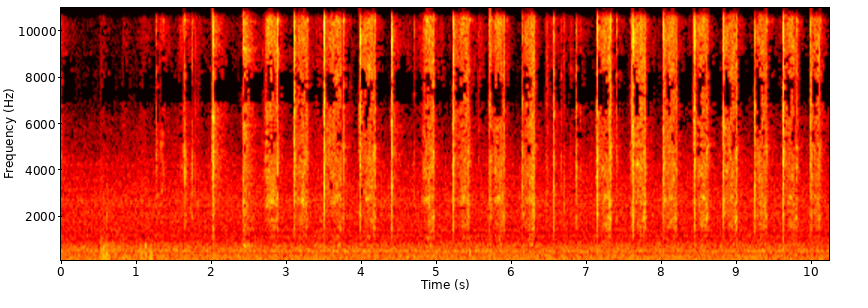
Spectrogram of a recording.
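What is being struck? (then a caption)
Raw carrot scraped with a metal peeler. A vegetable peeler with a metal blade repeatedly scrapes strips off a whole, solid raw orange carrot held in the hand. Each stroke makes a short, bright, crisp rasp over a steady low background rumble.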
